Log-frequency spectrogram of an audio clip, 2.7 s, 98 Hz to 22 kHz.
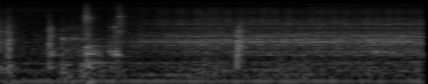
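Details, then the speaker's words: HP 8656B, first power-up to check fan noise: a few clicks then steady airy whoosh with faint hum; fan audible but not excessive, normal. "all right well we can hear it certainly uh i don't know about loud um putting out plenty of air uh i'm not i'm gonna say that's not really a problem i'm not saying it's perfect but like i said it's uh not bad"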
